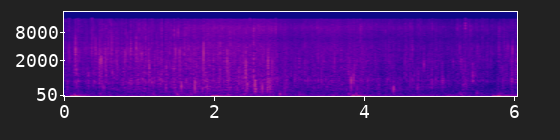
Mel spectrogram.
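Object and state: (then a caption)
Stuffed plastic bag. A round white plastic bag filled with stuffing is squeezed and crinkled between both hands. It makes a dense, steady stream of bright crackling crinkles with sharp snaps scattered throughout, over a soft low rustle.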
